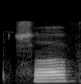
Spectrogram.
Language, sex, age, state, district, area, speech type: Kashmiri, male, 30-45, Jammu and Kashmir, Bandipora, rural, spontaneous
